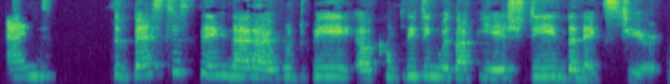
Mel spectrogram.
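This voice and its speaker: A young Indian woman with a high voice and a bright, clear edge. She speaks earnestly about herself, with an Indian English accent and a native Hindi background. She leans on "you know" as she goes. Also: normal speed, rough recording. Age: 20s. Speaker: guest professor. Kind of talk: casual interview.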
